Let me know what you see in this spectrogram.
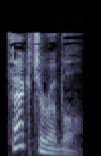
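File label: "factorable", British English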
